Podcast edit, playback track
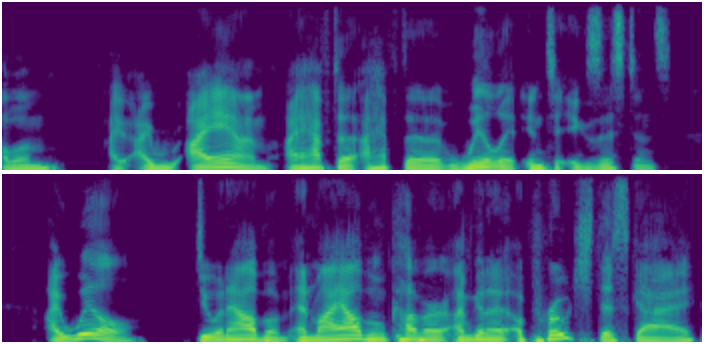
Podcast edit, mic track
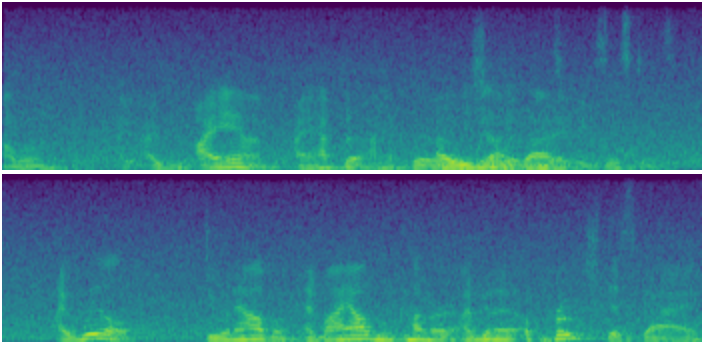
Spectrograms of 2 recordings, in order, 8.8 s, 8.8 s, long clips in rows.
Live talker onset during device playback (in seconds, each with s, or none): 2.7 s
